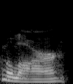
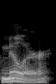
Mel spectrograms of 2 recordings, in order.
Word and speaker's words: Millar: the big two uh Mark malar or Mark Miller as I've been told recently is how it's pronounced I don't know how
